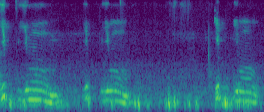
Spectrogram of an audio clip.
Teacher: மேல் கீழ் இதழ் பொருந்தும் எழுத்து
